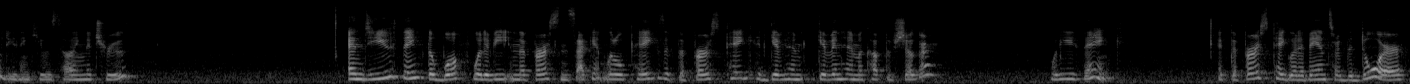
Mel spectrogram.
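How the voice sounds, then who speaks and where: A woman's voice: fairly high pitch, vocal fry, a little hiss or hum. A woman preschool teacher explaining a story simply and prompting young children with questions during a read-aloud.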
